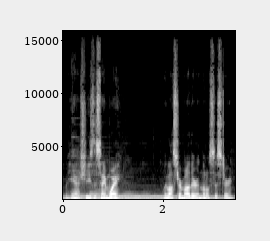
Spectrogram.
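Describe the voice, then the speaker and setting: An actor playing a weary, protective middle-aged father in a post-apocalyptic audio drama, speaking in a hesitant, low-key way. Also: completely flat delivery, moderate pace, lightly acted. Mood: subdued, reflective. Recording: music under the voice.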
